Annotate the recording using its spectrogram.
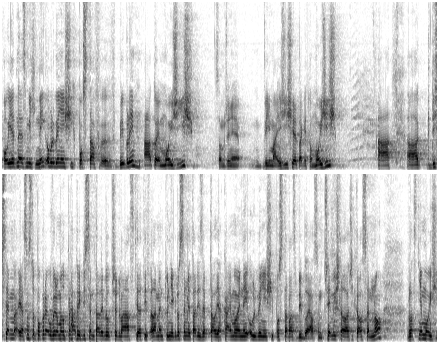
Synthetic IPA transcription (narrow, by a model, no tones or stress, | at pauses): ʔojɛdnɛːzmiːxnɛjʔobliːbɛɲɛjʃiːxpo̞st̪afvbɪblɪʔat̪ojɛmo̞jʒiːʃ | samozrɛjɲɛvɪjimaːjɛʒiːʃɛt̪akjɛt̪omojʒiːʃ | ʔa | ɡdɪʃsɛmjaːsɛmsɪt̪opo̞pr̩vɛːuvjɛdomɪlpɾaːvjɛɡdɪʃsɛmt̪adɪbɪlpr̝̥ɛdvanaːt͡scɪlɛt̪ɪfʔɛlɛmɛnt̪uɲɛɡdosɛmɲɛt̪adɪzɛpt̪aljakaːjɛmojɛnɛjʔobliːbɛɲɛjʃiːpo̞st̪avazbɪblɛja̰ːsɛmpr̥ɛmiːʃlɛlariːkalsɛmno | vlast̪ɲɛmojʒiː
